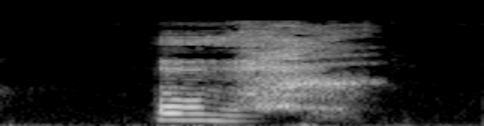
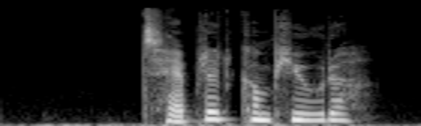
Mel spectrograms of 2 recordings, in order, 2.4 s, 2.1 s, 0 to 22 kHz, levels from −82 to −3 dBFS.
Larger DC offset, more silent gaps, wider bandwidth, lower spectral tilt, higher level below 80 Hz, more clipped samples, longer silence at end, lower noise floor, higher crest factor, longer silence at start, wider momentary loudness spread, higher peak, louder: neither; neither; second, 11.5 kHz vs 16 kHz; second, -1 dB/octave vs -5 dB/octave; second, -56 dBFS vs -44 dBFS; neither; first, 0.5 s vs 0.3 s; first, -64 dBFS vs -38 dBFS; about the same, 18 dB vs 18 dB; first, 0.8 s vs 0.2 s; first, 20 LU vs 9 LU; second, -8 dBFS vs -2 dBFS; second, -22 LUFS vs -19 LUFS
